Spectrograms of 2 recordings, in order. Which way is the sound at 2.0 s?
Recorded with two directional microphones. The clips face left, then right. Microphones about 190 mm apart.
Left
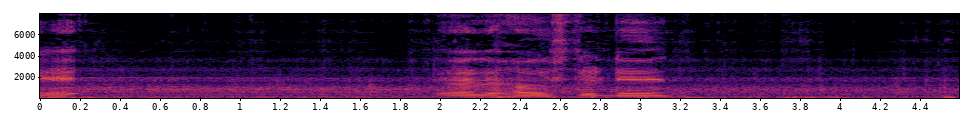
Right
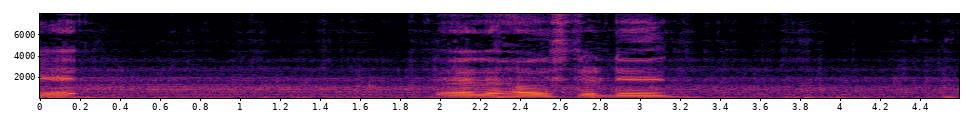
40° right (ahead or behind).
